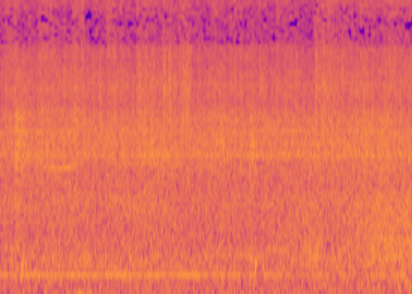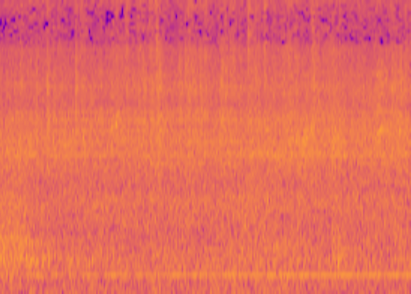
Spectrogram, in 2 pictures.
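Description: Ride noise inside a moving executive-class passenger coach: the steady rumble of steel wheels running on the rails, with a constant air-conditioning hum under it. The rumble swells briefly about halfway through.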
